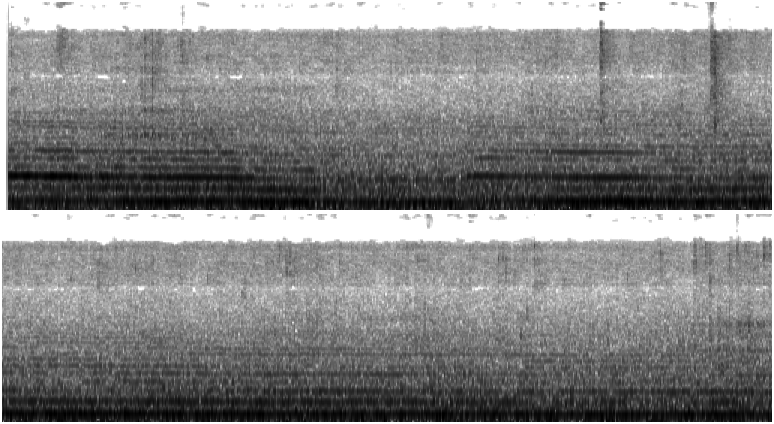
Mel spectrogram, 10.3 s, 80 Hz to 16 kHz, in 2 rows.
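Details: KitchenAid KDFM404KPS dishwasher running unusually loud: steady droning hum near 190 Hz with water-spray hiss.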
